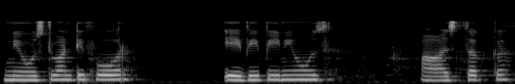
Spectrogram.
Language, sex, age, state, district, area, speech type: Punjabi, female, 30-45, Punjab, Hoshiarpur, rural, spontaneous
